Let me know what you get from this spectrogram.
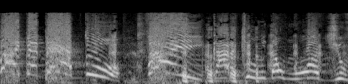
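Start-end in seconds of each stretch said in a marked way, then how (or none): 0.0-2.0 put-on mock scream, much higher, louder. Retelling how mom reacts from the kitchen during the World Cup: imitating mom screaming. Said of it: "Aí minha mãe".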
